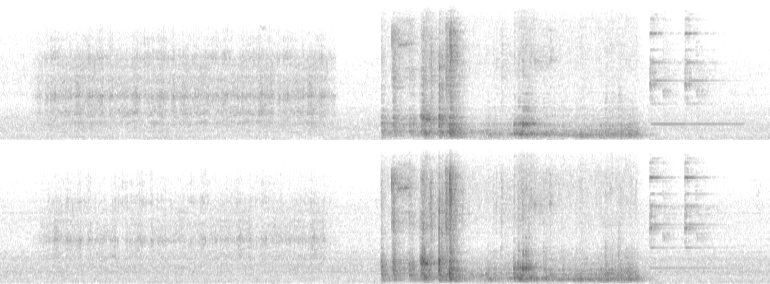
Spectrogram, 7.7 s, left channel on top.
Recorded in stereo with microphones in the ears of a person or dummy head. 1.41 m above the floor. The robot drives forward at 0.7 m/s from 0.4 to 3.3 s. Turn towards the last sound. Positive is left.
turn(degrees=-65)  # may be behind; listen again after turning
